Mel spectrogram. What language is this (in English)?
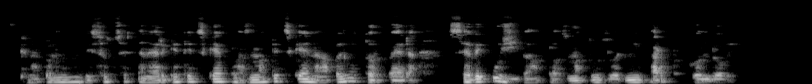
Czech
